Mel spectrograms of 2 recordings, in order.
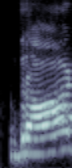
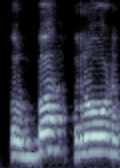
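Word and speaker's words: broad: पूछना चाहिए था मैम यहां पर तो ब्रॉड हो रहा है ब रोड ब्रोड पढ़ते हो क्या इसको नहीं हम ब्रोड नहीं बोलते हम ब्रॉड बोलते हैं तो आप ऐसे मत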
